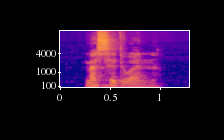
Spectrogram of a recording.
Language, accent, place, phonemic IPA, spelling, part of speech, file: French, France, Paris, /ma.se.dwan/, Macédoine, proper noun, LL-Q150 (fra)-Macédoine.wav
- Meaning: Macedonia (a geographic region in Southeastern Europe in the Balkans, including North Macedonia and parts of Greece, Bulgaria, Albania and Serbia)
